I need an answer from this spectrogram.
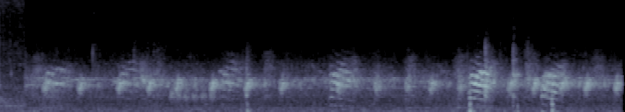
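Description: Small birds chirping busily in quick repeated bursts, with a few soft knocks of hands working wet clay, the loudest about five seconds in.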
